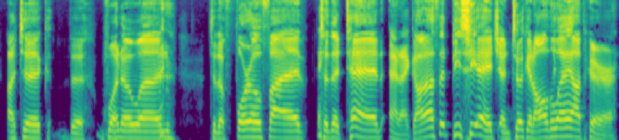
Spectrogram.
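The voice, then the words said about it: Sharp put-on Californian accent. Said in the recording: “Have you been working on your Californian's accent? It's really sharp.”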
